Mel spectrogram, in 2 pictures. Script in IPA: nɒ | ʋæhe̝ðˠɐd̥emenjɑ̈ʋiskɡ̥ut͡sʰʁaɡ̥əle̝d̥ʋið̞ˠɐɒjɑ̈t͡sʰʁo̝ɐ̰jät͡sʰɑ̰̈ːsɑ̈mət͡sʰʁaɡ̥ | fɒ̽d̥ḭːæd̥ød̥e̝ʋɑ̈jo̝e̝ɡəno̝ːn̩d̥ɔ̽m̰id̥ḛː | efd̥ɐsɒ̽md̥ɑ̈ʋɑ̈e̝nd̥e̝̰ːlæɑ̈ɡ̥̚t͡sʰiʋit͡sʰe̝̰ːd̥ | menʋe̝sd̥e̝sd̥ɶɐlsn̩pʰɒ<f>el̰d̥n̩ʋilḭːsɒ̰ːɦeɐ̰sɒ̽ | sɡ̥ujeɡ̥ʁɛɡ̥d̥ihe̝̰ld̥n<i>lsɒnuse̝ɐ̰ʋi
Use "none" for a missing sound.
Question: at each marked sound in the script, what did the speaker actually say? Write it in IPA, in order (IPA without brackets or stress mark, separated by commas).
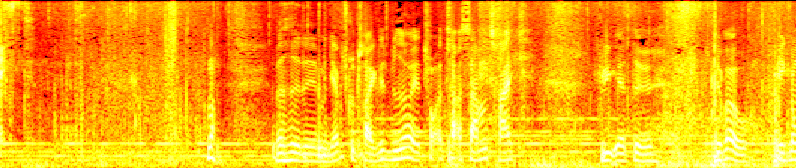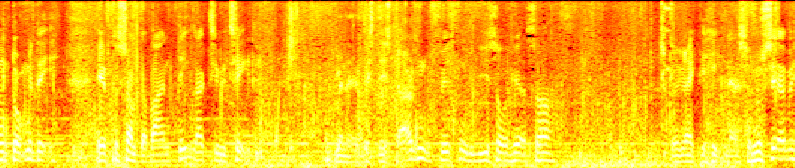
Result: f, æ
